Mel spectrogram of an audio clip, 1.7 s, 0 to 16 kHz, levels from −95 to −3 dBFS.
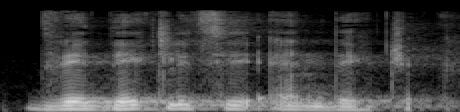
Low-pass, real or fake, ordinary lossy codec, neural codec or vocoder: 10.8 kHz; real; MP3, 64 kbps; none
